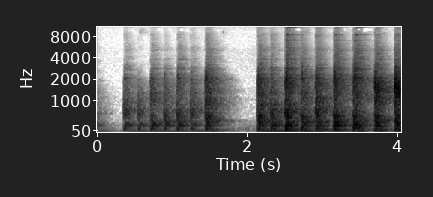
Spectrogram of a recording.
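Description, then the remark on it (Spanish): Two bursts of knocking on a door: a run of about six sharp raps, a brief pause, then a louder, quicker series of about eight, with no talking. “No, Daniel no toca la puerta, Daniel no toca el timbre”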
